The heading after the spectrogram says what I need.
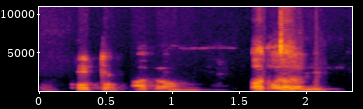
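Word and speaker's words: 夫: Hay que hacerle bastante énfasis en la pronunciación de la consonante doble, ¿no? Entonces, ¿por qué? Porque muchas palabras se van a confundir si es que no pronunciamos bien esta doble consonante.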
